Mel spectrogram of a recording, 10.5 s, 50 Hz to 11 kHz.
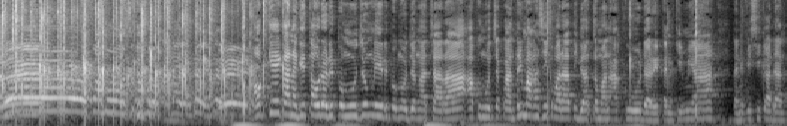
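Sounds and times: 
small group clapping hands: 0.0 - 4.0, 7.1 - 10.4
speech: 3.8 - 10.4.

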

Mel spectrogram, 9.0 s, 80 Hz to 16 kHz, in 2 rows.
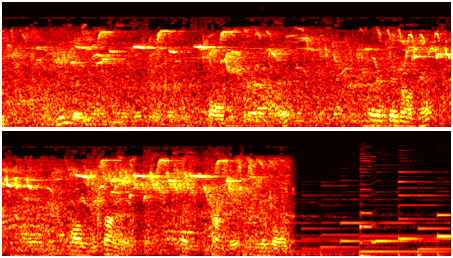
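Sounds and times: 
dense outdoor noise: 0.0 - 7.4
nightingale singing on a mountain on the Aegean coast above Ephesus, Turkey: 0.0 - 7.4.

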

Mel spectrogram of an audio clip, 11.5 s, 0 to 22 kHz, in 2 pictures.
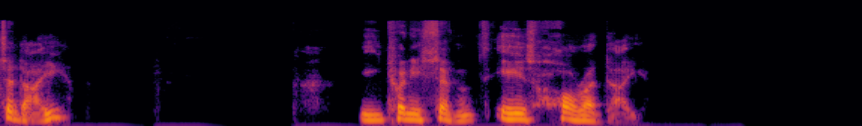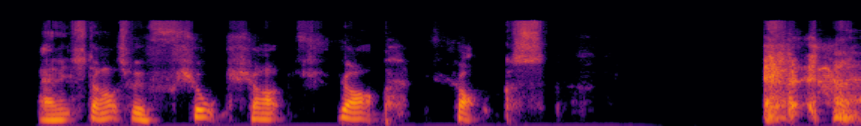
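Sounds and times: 
speech: 0.0 - 0.5, 2.4 - 4.3, 6.0 - 9.5, 10.9 - 11.4
loud throaty cough: 10.8 - 11.4.

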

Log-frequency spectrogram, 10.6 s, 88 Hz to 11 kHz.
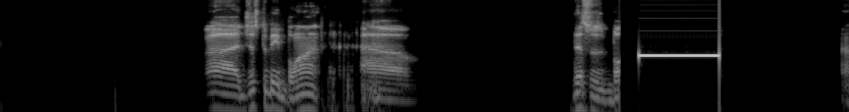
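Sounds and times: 
speech: 2.6 - 5.2, 7.2 - 7.8
high-pitched censor beep covering a swear word: 8.0 - 9.0.

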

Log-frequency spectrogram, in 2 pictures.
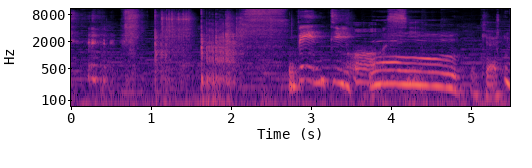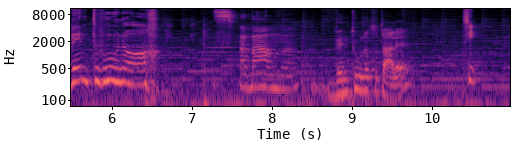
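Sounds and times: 
dice rolled for initiative in a tabletop role-playing game: 1.0 - 2.2
speech: 2.8 - 6.7, 7.6 - 10.7.

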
